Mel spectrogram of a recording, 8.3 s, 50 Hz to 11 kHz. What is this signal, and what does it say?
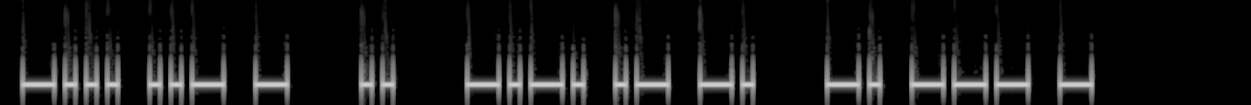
Morse code, heard as a keyed tone, about 17 wpm, 700 Hz. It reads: BUT I CAN NOT
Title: Sets of 4 Words 17wpm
